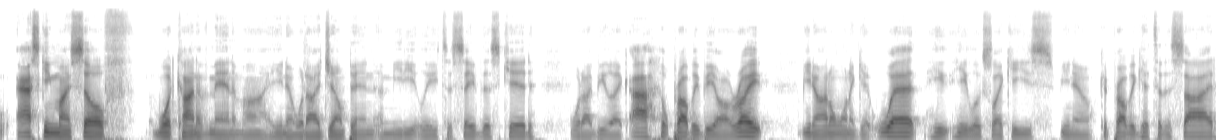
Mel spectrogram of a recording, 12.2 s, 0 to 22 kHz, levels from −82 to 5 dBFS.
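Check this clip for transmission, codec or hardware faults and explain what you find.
One fault: one channel drops out at 3.58 s and stays gone to the end at 12.17 s. The speech falls abruptly by about 6 dB there, with no ramp, and sounds the same otherwise. That step is the likely cause signature of a lost stereo channel. Once summed to mono, the surviving side carries only half the shared signal. A gain fault or fade would instead slide or land on an arbitrary level, and no channel-only content would vanish.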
